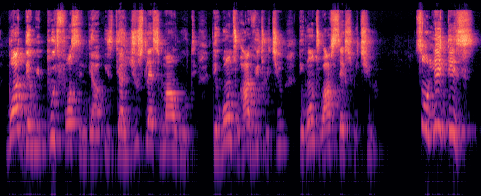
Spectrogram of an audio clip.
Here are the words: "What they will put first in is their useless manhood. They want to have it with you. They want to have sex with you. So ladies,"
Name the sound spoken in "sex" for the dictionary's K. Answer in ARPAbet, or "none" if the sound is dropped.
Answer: K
